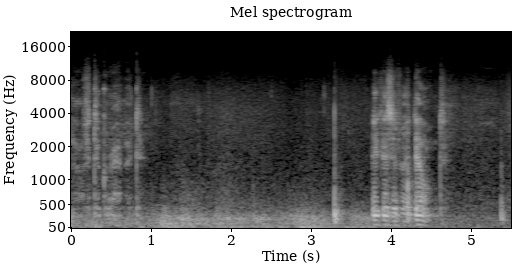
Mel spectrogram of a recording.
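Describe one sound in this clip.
A younger man speaks quietly close by.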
